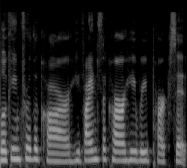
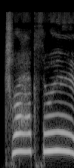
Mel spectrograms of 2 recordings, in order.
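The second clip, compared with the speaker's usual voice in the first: mock conductor call; 11 semitones higher than usual. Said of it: "shout at you".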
